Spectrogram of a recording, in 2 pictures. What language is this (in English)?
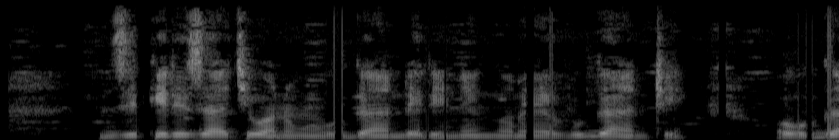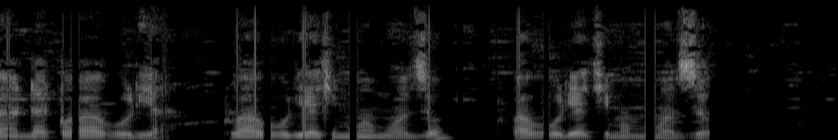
Ganda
